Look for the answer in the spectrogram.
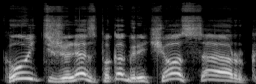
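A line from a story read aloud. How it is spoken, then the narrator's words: Shout. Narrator (Russian): крикнул Сэм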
